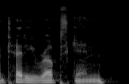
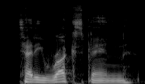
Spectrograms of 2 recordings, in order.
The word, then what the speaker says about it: Teddy Ruxpin: because we actually discussed later that I was pronouncing Teddy Ruxpin the wrong way. So I'm not an idiot. I know it's not called a Teddy Rupskin.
